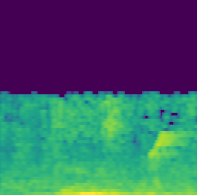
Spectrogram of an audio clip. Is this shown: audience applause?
no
